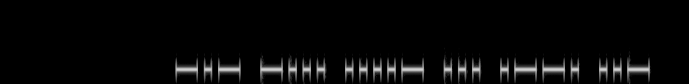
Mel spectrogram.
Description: Morse code, heard as a keyed tone, about 17 wpm, 700 Hz. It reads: KB4SPU
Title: USA Call Signs - 6 Characters - Repeated 3x - 17wpm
